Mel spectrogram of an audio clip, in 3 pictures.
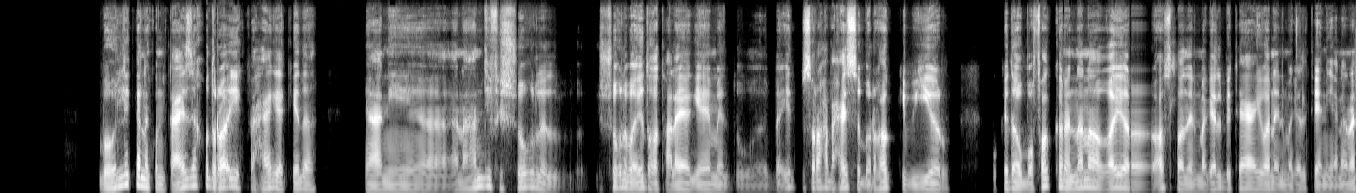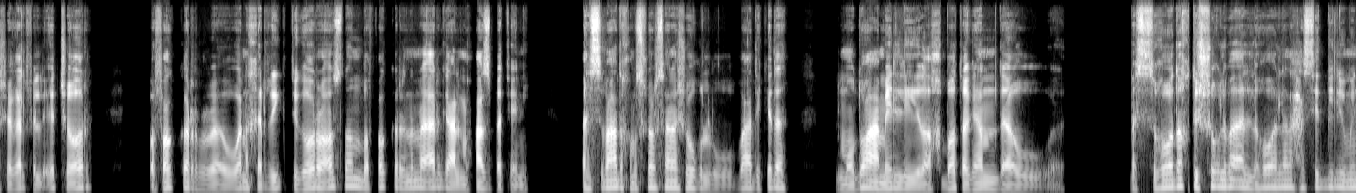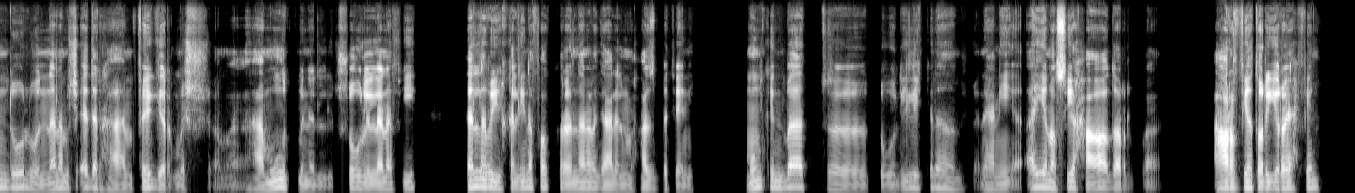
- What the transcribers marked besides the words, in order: in English: "الHR"; other noise
- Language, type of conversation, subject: Arabic, advice, إزاي أقرر أكمّل في شغل مرهق ولا أغيّر مساري المهني؟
